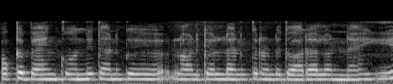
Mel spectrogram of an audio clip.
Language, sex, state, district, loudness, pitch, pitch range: Telugu, female, Andhra Pradesh, Krishna, -16 LUFS, 235 Hz, 230-245 Hz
